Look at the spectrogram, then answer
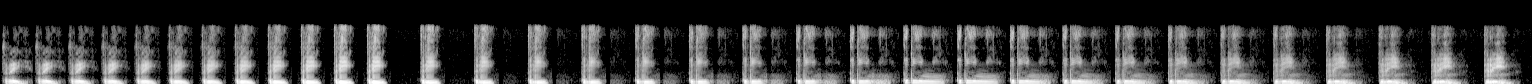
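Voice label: Proto-Indo-European trei to Romani trin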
